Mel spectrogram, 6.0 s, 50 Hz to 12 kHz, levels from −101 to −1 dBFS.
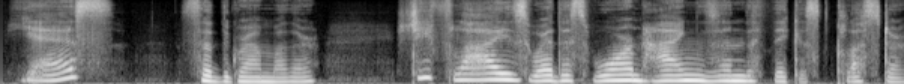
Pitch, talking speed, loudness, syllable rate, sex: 205 Hz, 140 wpm, -17 LUFS, 3.8 syllables/s, female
